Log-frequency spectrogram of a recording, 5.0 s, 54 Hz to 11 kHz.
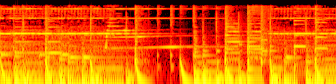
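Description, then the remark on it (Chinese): A telephone rings on and on, about 20 times, with a bright, tonal ringtone that repeats steadily and loudly, with no voices and no one picking up, as a student phones a classmate about a group assignment. “响了20声都没有人接”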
